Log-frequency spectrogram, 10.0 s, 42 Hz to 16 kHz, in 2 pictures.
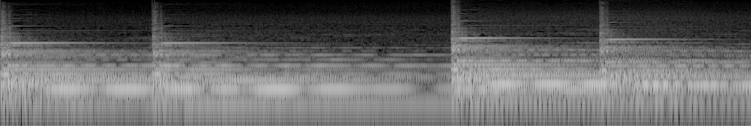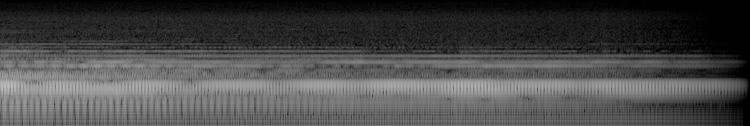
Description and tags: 4 strange orchestra hits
